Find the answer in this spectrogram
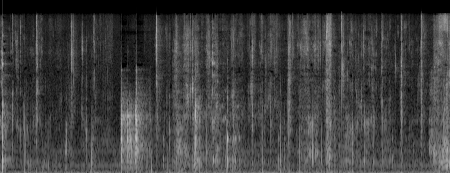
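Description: Chewing of cooked whelk meat, mixed with many short clicks and knocks as the hard shells are handled and touch each other and the bowl.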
